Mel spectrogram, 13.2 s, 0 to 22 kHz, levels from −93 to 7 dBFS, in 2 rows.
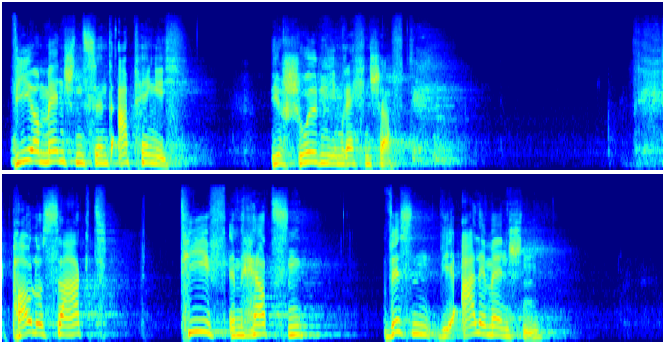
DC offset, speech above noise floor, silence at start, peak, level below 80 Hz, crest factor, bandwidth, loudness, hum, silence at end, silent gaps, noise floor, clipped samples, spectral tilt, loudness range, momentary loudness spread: under 0.1%; 50 dB; 0.1 s; -8 dBFS; -76 dBFS; 24 dB; 16 kHz; -29 LUFS; none; 1.1 s; none; -79 dBFS; under 0.1%; -4.5 dB/octave; 5 LU; 16 LU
